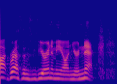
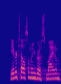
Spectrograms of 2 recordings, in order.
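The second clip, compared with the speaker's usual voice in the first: normal talking voice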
